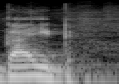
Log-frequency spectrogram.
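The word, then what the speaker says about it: guide: कह रहा है कि वहि letter is silent in the world गाइड गाइड में आपको यू का साउंड आ रहा है क्या नहीं ना यू का जो साउंड होगा वो जो है साइलेंट है तो आपका ये ऑप्शन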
